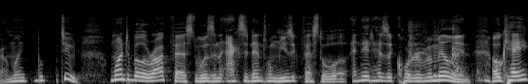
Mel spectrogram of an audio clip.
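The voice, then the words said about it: Raised, agitated voice. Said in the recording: “I'm raising my voice right now”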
